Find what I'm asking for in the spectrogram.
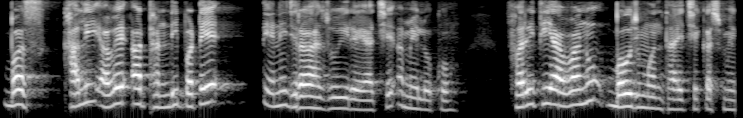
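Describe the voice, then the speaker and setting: A very high, childlike cartoon sparrow, acted by a woman. She is cheerful and eager, gushing in repeated exclamations as she chatters through an animated moral tale. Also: normal speed. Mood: excited. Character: cheerful, eager, chatty female sparrow visiting her sister. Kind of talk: Gujarati animated moral story dialogue.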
